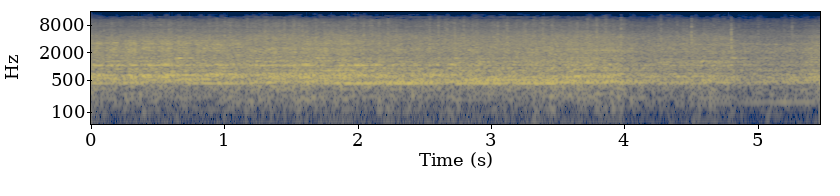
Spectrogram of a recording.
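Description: O gauge model freight train rolling past on a curve: a steady clatter of metal wheels on three-rail track, getting a little quieter about four seconds in.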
